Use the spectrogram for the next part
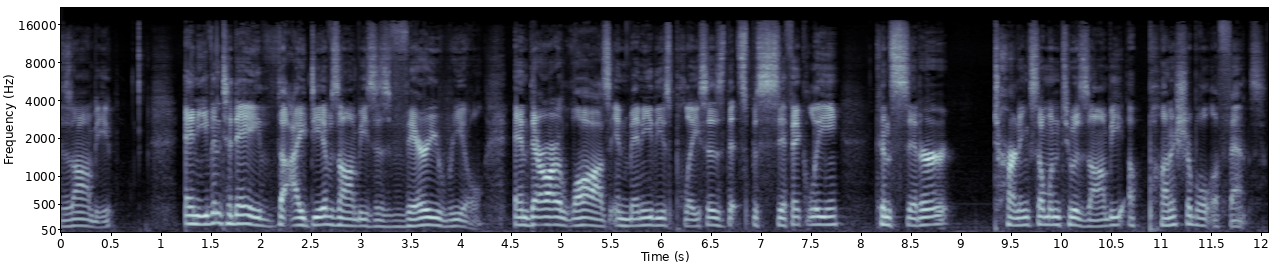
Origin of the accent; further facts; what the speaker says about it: United States; as an American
